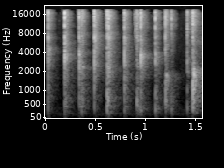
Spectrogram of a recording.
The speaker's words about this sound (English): We always have to clap whenever someone's not dead.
